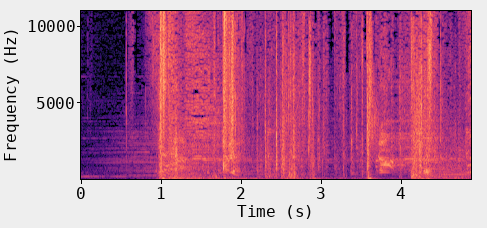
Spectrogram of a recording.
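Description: Punches and heavy thuds land in a scuffle.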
